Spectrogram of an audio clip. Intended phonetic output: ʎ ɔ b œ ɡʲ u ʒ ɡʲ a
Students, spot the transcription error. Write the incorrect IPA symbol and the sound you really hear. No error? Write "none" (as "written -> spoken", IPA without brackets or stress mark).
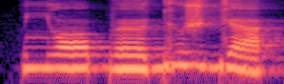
none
